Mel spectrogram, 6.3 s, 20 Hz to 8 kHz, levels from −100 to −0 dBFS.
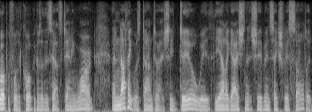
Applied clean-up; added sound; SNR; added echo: none; none; none; none.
